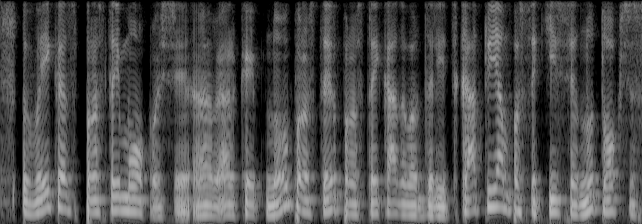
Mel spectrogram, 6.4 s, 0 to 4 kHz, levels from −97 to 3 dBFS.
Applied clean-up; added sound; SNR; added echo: none; none; none; none.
